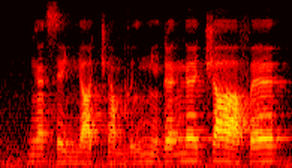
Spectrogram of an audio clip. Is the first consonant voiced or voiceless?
voiced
